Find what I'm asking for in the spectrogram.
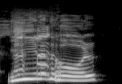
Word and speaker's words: Gyllenhaal: Whose real surname is pronounced Gyllenhaal. – Is it really? – Yes. Gyllenhaal.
